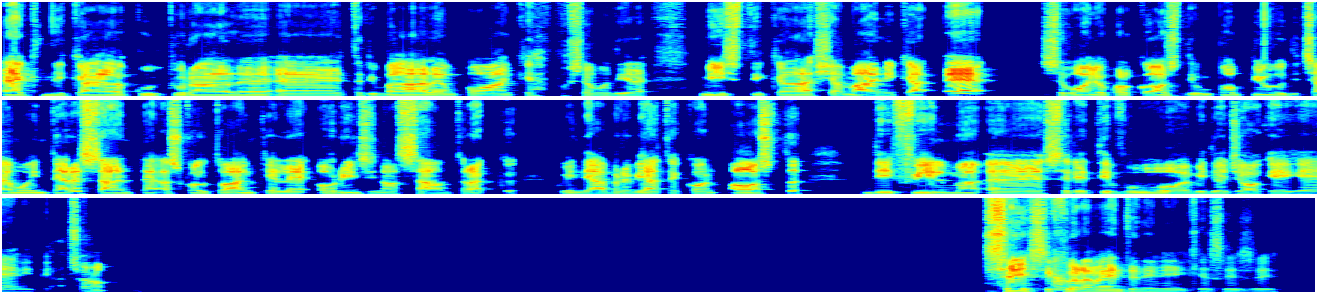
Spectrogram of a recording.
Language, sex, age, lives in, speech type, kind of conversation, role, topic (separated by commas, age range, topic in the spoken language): Italian, male, 25-29, Italy, conversation, podcast, guest, Che ruolo ha la musica nei tuoi ricordi?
